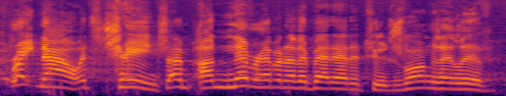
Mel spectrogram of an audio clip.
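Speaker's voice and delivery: high-pitched, frantic apology; hammed-up pleading, starting very high and easing down; panicked mock repentance. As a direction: beg for mercy as if caught out. Acts out panicked repentance when caught.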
